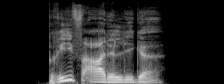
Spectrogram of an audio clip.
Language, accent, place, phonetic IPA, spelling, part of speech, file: German, Germany, Berlin, [ˈbʁiːfˌʔaːdəlɪɡə], briefadelige, adjective, De-briefadelige.ogg
- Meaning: inflection of briefadelig: 1. strong/mixed nominative/accusative feminine singular 2. strong nominative/accusative plural 3. weak nominative all-gender singular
